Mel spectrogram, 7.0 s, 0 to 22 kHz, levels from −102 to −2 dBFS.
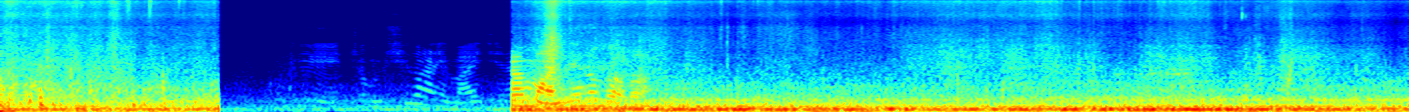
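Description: At 1.09 s the sound cuts out abruptly and stays away until 2.55 s, a gap of about 1.46 s. What remains is a faint trace of the same audio, about 35 dB below its normal level, before the full signal snaps back in mid-flow. This is an audio dropout to a faint residue. The wanted signal was most likely lost while the path after the break stayed live, so only that quiet leak came through.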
